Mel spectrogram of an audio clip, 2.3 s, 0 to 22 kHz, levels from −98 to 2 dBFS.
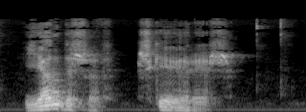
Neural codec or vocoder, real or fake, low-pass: none; real; 10.8 kHz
